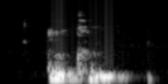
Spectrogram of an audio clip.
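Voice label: "oakum", British English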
